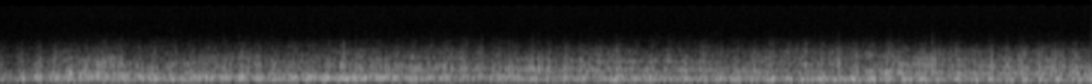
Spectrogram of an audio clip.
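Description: Helicopter in flight overhead, its rotor blades chopping in a rapid, steady beat.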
